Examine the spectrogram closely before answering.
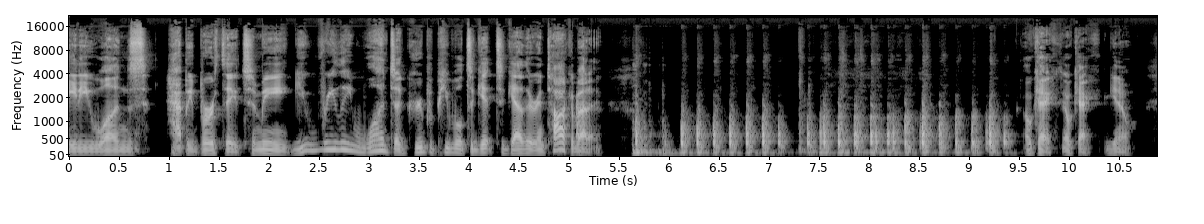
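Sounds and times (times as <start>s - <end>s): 
speech: 0.0s - 5.9s, 9.7s - 10.7s
arriving guests knocking on a door: 5.6s - 9.6s.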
